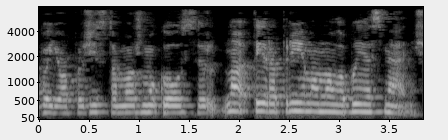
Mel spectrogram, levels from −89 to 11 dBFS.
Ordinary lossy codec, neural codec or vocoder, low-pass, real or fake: MP3, 32 kbps; codec, 16 kHz, 16 kbps, FreqCodec, larger model; 7.2 kHz; fake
